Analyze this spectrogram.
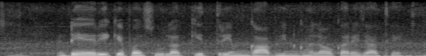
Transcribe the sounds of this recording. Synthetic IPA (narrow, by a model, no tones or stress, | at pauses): ɖeːɾikepɐsulɐɡkit̪ɾimɡaːbʱɪnɡʱɐləʊkɐɾed͡ʒaːt̪ʰeː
